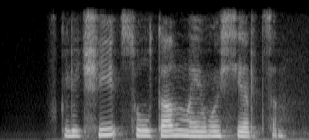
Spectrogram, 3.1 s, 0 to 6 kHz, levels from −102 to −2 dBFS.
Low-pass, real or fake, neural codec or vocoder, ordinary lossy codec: 5.4 kHz; fake; autoencoder, 48 kHz, 32 numbers a frame, DAC-VAE, trained on Japanese speech; none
